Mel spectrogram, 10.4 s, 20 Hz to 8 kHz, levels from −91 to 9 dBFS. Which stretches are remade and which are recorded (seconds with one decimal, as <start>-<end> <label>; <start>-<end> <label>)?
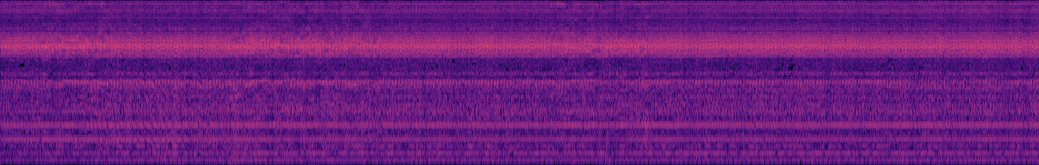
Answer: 0.0-0.4 recorded; 0.4-1.1 remade; 1.1-2.3 recorded; 2.3-3.8 remade; 3.8-5.5 recorded; 5.5-6.5 remade; 6.5-10.4 recorded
